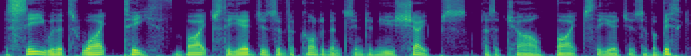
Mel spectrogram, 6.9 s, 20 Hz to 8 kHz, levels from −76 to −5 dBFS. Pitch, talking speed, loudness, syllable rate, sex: 90 Hz, 210 wpm, -19 LUFS, 5.3 syllables/s, male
